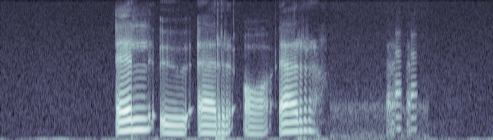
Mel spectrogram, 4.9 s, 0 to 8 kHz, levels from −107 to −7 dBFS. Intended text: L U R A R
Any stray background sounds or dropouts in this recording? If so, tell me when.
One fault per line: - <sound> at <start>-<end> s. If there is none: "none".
- laugh at 3.9-4.2 s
